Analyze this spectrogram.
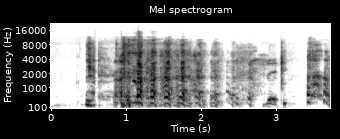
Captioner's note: laughing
